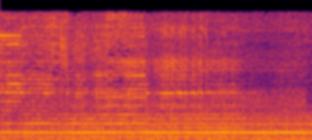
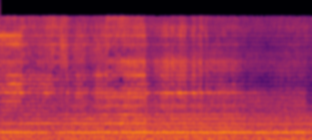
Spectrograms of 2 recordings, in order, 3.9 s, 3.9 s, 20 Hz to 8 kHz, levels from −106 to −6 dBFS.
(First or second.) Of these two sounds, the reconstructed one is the second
